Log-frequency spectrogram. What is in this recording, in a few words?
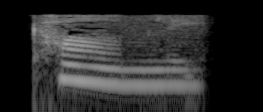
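"calmly", English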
